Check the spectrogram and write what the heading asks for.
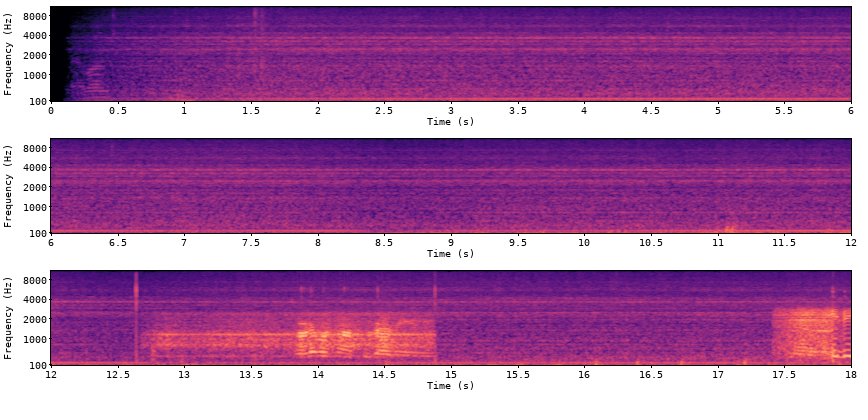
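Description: Steady jet airliner noise with a low steady hum. A short burst of radio voice comes about two-thirds of the way in, and air traffic control radio speech begins just before the end.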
